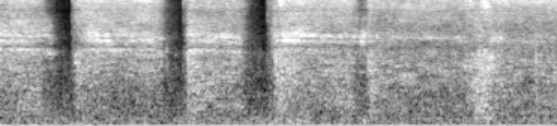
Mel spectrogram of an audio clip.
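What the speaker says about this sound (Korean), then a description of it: "저는 꼭 액체형 스프레이를 해주거든요" Liquid hair spray misted onto a man's styled hair, heard as several close, steady hissing bursts of spray with short gaps between them and no talking.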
